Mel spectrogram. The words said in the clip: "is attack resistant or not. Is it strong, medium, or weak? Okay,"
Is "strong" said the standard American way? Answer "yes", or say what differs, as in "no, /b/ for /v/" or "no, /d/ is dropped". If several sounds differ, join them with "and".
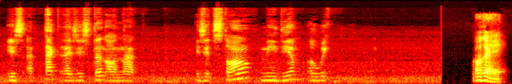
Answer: yes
